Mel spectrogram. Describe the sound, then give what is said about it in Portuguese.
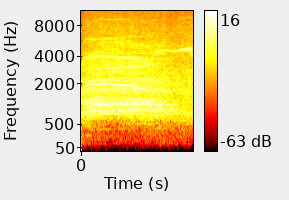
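A church audience applauds and cheers in a dense, loud, steady wash of clapping and crowd noise that eases slightly at the end. “Vamos aplaudir, pessoal.”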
